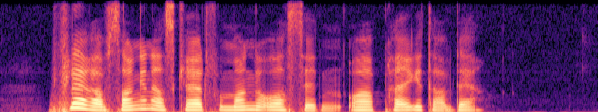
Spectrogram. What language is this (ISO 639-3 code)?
nor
